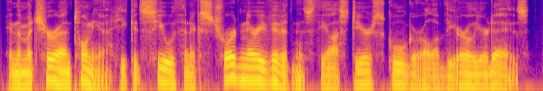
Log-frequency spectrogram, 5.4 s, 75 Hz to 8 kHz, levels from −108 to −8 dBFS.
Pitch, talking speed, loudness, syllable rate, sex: 95 Hz, 200 wpm, -17 LUFS, 6.2 syllables/s, male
